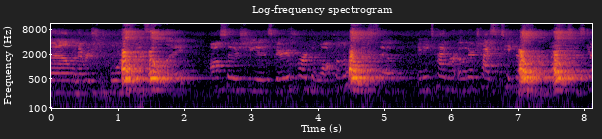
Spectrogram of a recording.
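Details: An eight-month-old Great Pyrenees in off-leash training in Atlanta, giving deep, loud barks in pairs, around three bursts spread across the clip, with a person talking in between.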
